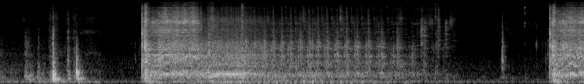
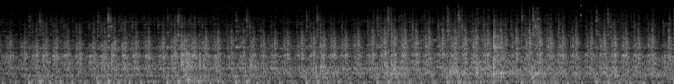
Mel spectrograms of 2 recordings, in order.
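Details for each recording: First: 1986 or 87 Argo Magnum with choke on, fed from its internal tank. Starter grinds the engine steadily for several seconds with no firing; nothing reaches the fuel filter, so the owner plans to pressurize the tank to push fuel up. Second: 1986 or 87 Argo Magnum after a fuel system cleanup: slow, steady ticking idle with even pulses and no misses or knocks. The idle is probably set low so the clutch doesn't engage and gears don't grind when shifting; healthy.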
